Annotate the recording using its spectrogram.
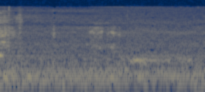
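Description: Quiet room with steady background hiss and no clear sound event; a faint, brief murmur about a second in.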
